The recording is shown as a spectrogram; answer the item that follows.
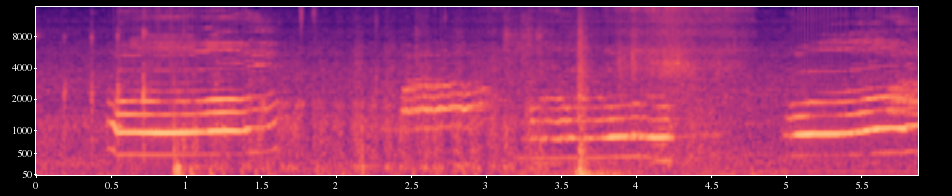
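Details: Young Munchkin kitten, 45 days old, mewing four times in a row, each meow clear and tonal and lasting about a second. The last call rises at the end. Short pauses separate the calls, with a faint room hum behind.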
